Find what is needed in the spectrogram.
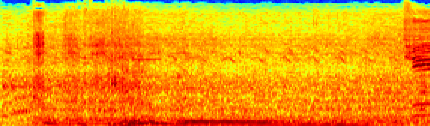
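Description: A fishing boat's engine revving up, its deep note rising, then settling into steady low running.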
